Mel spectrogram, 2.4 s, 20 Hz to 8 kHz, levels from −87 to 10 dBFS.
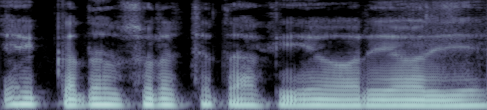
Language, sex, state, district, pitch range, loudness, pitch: Hindi, male, Chhattisgarh, Kabirdham, 110-120 Hz, -17 LUFS, 115 Hz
